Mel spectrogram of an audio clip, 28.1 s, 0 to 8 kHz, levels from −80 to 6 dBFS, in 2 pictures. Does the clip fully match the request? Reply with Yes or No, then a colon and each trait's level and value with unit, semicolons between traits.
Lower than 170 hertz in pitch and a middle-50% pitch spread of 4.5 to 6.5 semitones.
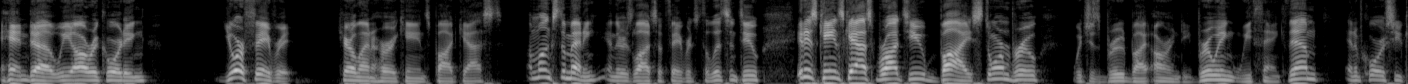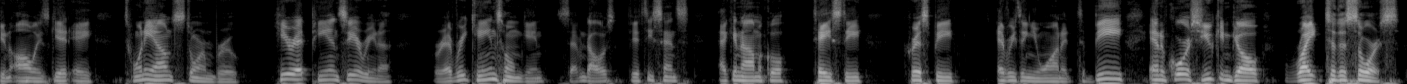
Yes: medium, 140 Hz; average, 5.2 semitones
